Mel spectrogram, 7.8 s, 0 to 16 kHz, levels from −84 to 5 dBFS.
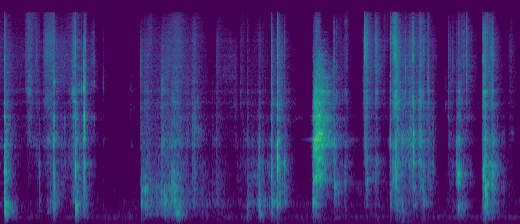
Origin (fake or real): fake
